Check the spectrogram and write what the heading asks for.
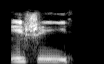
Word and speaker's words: Ishii: It's Ishii. That's how you pronounce it.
